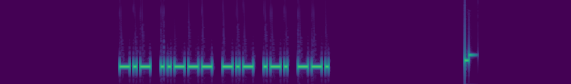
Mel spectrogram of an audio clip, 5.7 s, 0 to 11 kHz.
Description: Morse code, heard as a keyed tone, about 34 wpm, 700 Hz. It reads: K2KRG
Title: USA Call Signs - 5 Characters - 3x Character Spacing - 35wpm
